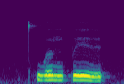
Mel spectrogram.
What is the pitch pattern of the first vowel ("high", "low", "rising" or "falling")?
high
